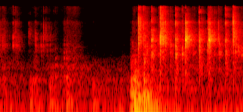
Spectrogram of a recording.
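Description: Aerosol spray paint can being shaken, its mixing ball rattling in quick, even clicks. The rattle is faint at first and turns loud and fast about two-thirds of the way in.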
